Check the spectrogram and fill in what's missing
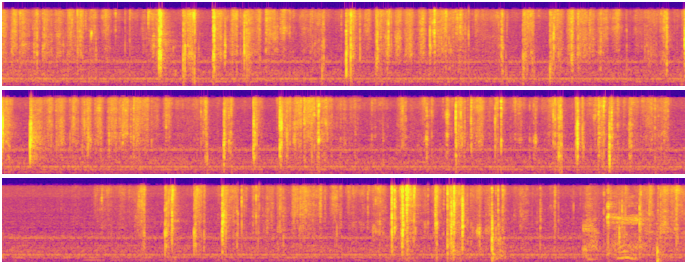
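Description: A deck of tarot cards being shuffled by hand, with repeated soft riffling and patting bursts over about twenty seconds at a close, moderate level, alone with no talk and a steady faint background hum.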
